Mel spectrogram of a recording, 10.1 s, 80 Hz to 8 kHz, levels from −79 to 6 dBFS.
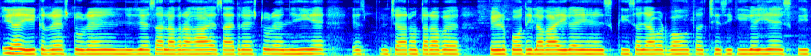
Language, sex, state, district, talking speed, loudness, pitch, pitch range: Hindi, male, Chhattisgarh, Kabirdham, 170 wpm, -15 LUFS, 210 Hz, 210-215 Hz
